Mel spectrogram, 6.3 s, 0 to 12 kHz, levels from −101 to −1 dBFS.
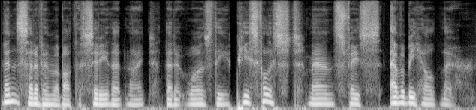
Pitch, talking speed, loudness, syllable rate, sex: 120 Hz, 180 wpm, -16 LUFS, 4.6 syllables/s, male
